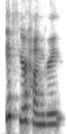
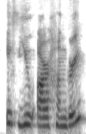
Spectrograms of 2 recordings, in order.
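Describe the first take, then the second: First: 'You are' is contracted into one short syllable. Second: 'You are' is said as two full words. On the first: "we like to make it nice and short" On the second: "Instead of saying, if you are hungry, it's a little bit long"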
